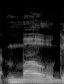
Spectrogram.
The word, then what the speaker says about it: Moog: If you bought a synthesizer, there's a real good chance you bought either a Moog, or Moog is actually how it's pronounced.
